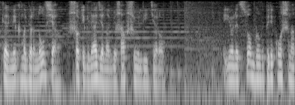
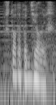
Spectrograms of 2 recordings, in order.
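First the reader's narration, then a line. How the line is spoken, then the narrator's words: Whisper. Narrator (Russian): прошептал он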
